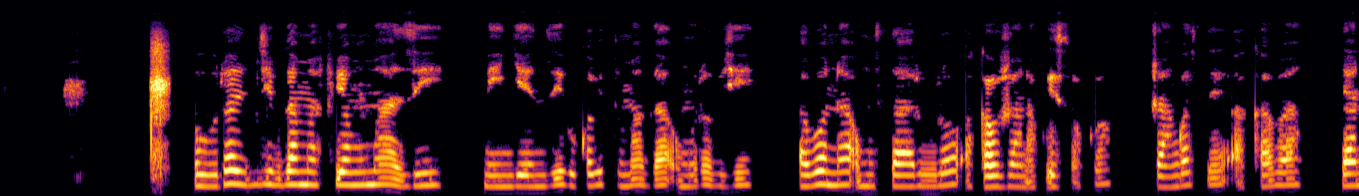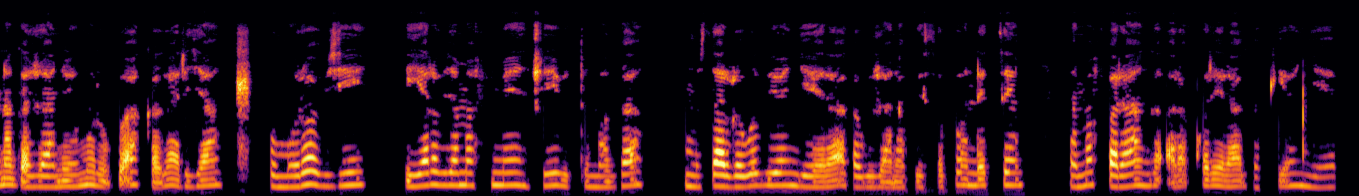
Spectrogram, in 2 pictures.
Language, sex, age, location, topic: Kinyarwanda, female, 18-24, Musanze, agriculture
